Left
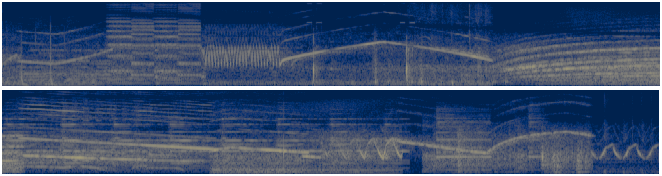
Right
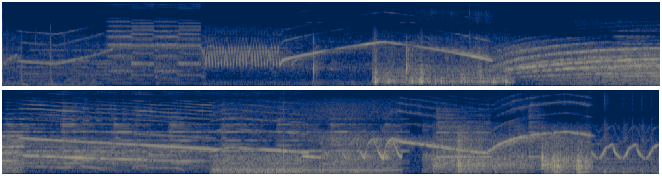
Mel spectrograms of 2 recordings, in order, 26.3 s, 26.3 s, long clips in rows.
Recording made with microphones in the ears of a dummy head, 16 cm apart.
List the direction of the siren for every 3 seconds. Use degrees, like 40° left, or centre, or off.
60° left, 50° left, 40° left, 30° left, 20° left, 10° right, 30° right, 50° right, 60° right.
